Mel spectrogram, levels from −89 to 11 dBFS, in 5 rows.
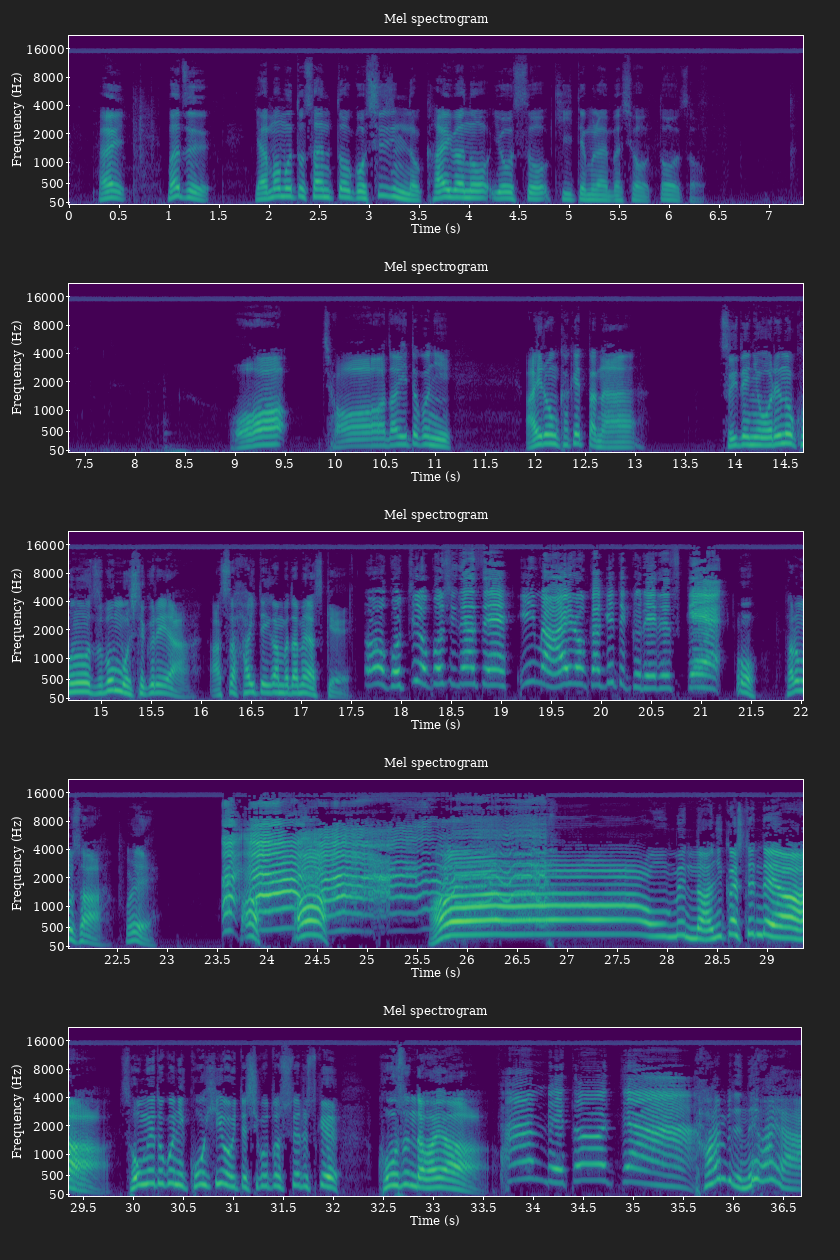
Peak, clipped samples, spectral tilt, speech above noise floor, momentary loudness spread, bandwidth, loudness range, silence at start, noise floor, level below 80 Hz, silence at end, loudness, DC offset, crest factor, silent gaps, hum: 0 dBFS; under 0.1%; -3.5 dB/octave; 36 dB; 18 LU; 16.5 kHz; 14 LU; 0.3 s; -59 dBFS; -68 dBFS; 0 s; -22 LUFS; under 0.1%; 24 dB; none; none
